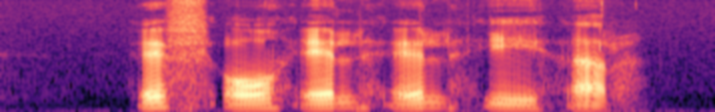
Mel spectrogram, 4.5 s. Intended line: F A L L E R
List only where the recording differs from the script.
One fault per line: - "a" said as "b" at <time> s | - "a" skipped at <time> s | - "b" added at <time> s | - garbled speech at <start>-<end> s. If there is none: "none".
none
